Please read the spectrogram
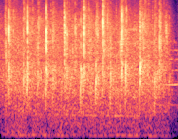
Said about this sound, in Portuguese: Enquanto a situação não normaliza, moradores vão até a janela de casa para uma salva de palmas dedicada aos trabalhadores da saúde, como médicos e enfermeiros.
